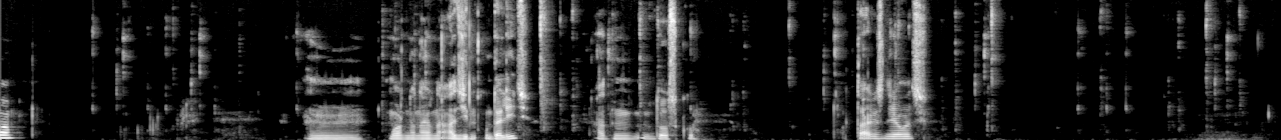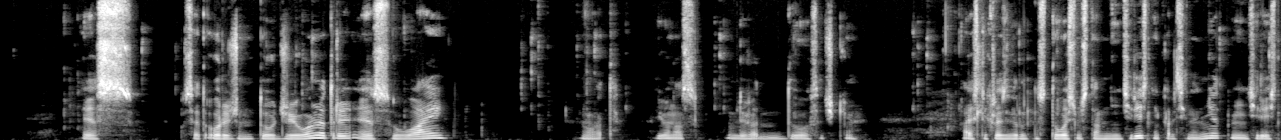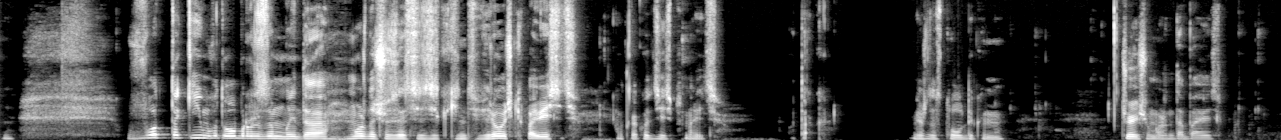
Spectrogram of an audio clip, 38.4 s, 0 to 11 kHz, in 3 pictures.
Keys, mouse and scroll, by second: 1.1 click, 1.4-1.8 shift+middle drag, 1.8 click, 2.1-3.8 middle drag, 3.8 Tab, 4.1 click, 5.0 l, 5.5 x, 6.0 Tab, 6.6-7.2 middle drag, 7.2 g, 8.3-9.3 middle drag, 9.3 g, 9.8-11.6 middle drag, 11.6 g, 12.5 Tab, 12.9 Tab, 13.4 s, 14.5-16.6 right drag, 16.6 s, 18.1 Tab, 18.5 Tab, 18.6 click, 18.8 scroll down 1, 19.0-19.9 middle drag, 19.9 click, 20.0-21.9 middle drag, 21.9 click, 22.5 r, 25.3 click, 28.9-32.0 middle drag.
